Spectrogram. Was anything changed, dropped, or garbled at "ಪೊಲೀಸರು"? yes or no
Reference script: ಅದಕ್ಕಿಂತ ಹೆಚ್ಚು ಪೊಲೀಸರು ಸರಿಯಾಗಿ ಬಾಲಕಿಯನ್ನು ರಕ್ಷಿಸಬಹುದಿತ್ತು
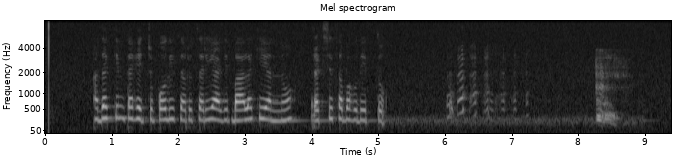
no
